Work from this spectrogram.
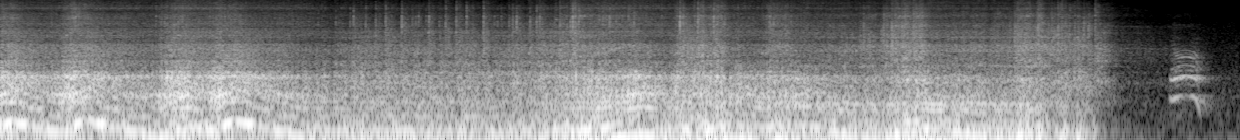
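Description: A motorcycle being rebuilt as a cafe racer, its engine running loud and close with a rough, uneven revving roar after being cranked on the starter, then cutting out abruptly near the end.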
